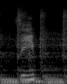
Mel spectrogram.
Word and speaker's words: Sepe: Sepe. Seep. Wait, why do I always say it wrong, don't I? It's Seep. Seep.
